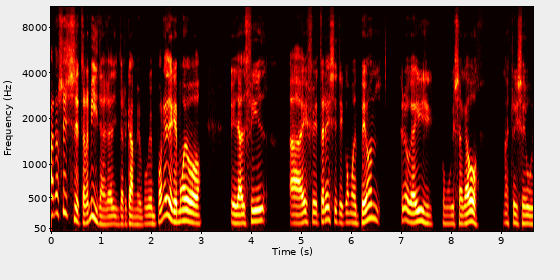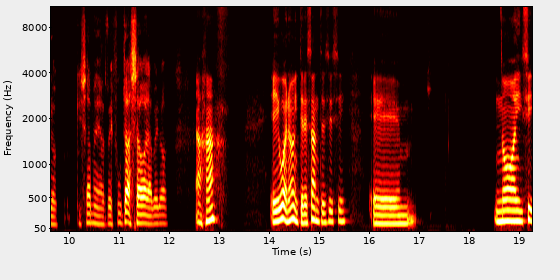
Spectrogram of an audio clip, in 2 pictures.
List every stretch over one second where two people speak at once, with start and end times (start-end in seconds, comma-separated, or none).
none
